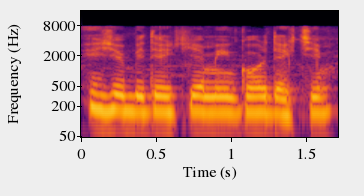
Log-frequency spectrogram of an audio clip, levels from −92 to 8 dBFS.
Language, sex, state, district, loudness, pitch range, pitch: Bengali, male, Assam, Hailakandi, -12 LUFS, 150-165 Hz, 155 Hz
